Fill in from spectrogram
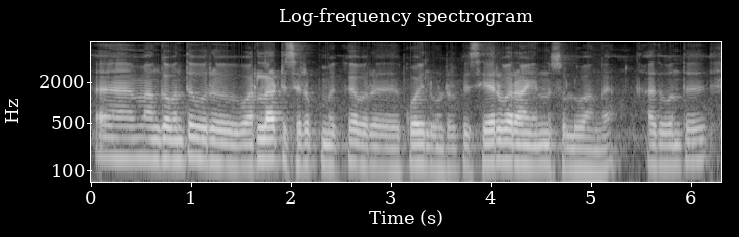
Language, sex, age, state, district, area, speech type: Tamil, male, 60+, Tamil Nadu, Salem, urban, spontaneous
